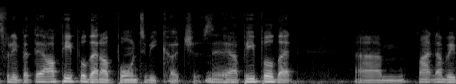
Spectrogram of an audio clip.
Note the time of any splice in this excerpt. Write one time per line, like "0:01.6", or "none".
none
